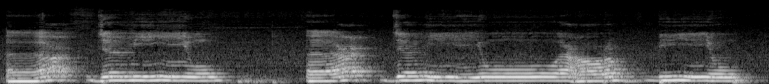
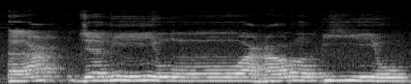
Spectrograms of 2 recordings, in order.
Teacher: Jadi huruf hamzah yang 2 itu digabung menjadi 1. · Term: Tashhil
